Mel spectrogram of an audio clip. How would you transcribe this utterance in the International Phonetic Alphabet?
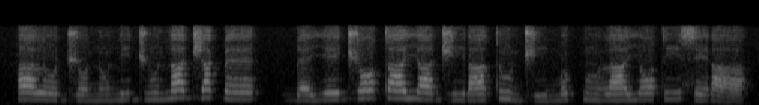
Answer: a˧lo˨ d͡ʒo˨nũ˨ni˧d͡ʒũ˧ na˦d͡ʒa˦k͡pɛ˧ | ɡ͡bɛ˨ je˧d͡ʒɔ˦ ta˦ja˧d͡ʒi˨ ɾa˨˦tũ˦˨ d͡ʒi˨ mo˨˦ k͡pũ˧la˦ jɔ˦ti˦se˧ ɾa˨

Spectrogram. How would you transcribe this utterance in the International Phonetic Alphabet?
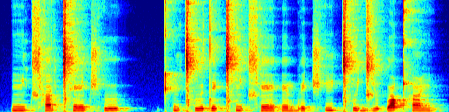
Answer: ĩ t͡ɕʰãǀʰẽt͡ʃʰɯ | kʰĩǀʰɯte ǀʰĩt͡ɕʰẽʔẽ bet͡ʃʰiǀʰɯ d͡ʑɯʔʊqʰĩ

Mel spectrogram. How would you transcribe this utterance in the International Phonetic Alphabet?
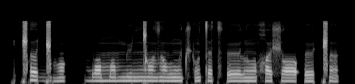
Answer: ǁəɡ͡ǁɔ̃ | bɔmɔ̃ my ŋ͡ǀɔ̃zɔ̃βũt͡ʃʼũ tət͡sʼøːlũχœ ʃɔːʔøǁə̃

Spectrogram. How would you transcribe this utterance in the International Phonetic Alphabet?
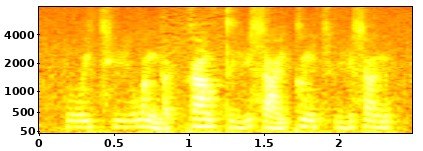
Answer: uː˨˧jt͡sʰiː˨˧wɐ˨˩ŋjɐ˨˥t̚ kaː˥w t̪iː˨˥saː˨˥j kɐ˧ŋt͡sʰiː˨˥sɐ˧n

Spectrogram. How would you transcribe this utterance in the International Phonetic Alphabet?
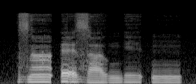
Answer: zã˨ʔɛ̰˦˨ za˨ʊ̯ŋe˦ɪ̯ ʔũ˨

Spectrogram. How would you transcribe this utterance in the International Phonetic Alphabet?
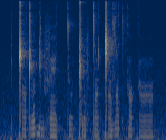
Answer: ǁɒ˨tˤɭʊ˦ ɖi˨fæ˨tːʊ˨˦ǁu˨f tˤɛ˨ǁə˨zˤu˧tˤ kɒ˧kɑ˨

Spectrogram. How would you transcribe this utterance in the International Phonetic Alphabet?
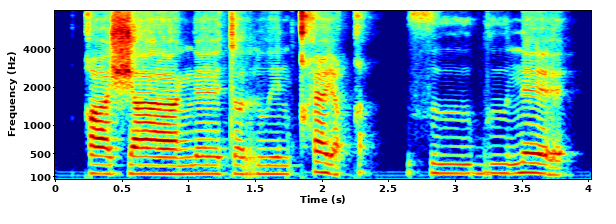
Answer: qaʃaː ŋɛːtʌrβenqʰeq | θɯː bɯːnɛ

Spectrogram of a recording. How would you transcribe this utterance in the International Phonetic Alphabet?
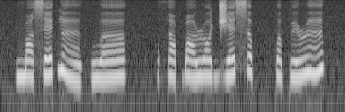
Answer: mɑsɛ ɠə̃ | wʌ | θɑɓɑɹɔd͡ʒɛ sʌpːʌpʏɹ ə̃

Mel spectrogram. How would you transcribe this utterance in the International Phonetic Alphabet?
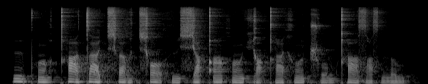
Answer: ɨ˥˩pʰõ˧ʁqʰa˥˩ta˥˩ t͡ɕʰɐ˥˩ʁt͡ɕʰɔ˥˩xɨ˧ ɕɛ˧qʼũ˧χõ˧ çɔ˧qʰe˧ xõ˧ ʈ͡ʂʰo˧mqʰe˥˩zˤa˧sˤ nu˧

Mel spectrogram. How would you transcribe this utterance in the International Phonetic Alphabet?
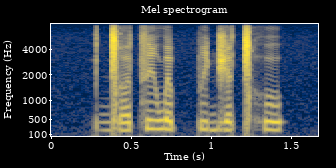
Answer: ɡ͡ǀɐ t͡siwɛpːi d͡ʒɐǀʰu

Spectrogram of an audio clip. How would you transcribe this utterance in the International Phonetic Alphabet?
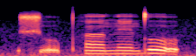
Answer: ʃo̰ pʰɐ̃nẽ d̪o

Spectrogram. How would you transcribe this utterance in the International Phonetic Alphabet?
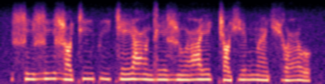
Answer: ɬiɮiː ɮɒciːpiː ceːʕũdeː ɮũʕeː cɒçeːŋʷæ̃ː çoʕoː

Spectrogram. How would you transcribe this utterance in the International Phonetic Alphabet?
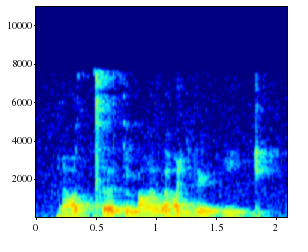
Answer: ɾɑ˨dtʰɤ˦t mɑ˧lˠɑ˨ʎø˦˨ ʔi˦k

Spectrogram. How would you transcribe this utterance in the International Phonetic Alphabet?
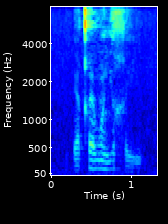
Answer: ʔɛ˨˦qʰɯ˦βɔ̃˦lʲɯ˦ χe˨

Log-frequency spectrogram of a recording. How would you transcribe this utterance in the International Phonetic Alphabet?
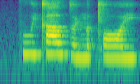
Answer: pʰuː˧jkʰaː˥wt̪ɵ˨˩ɥ n̪ɐ˨t̚pʰɔː˨j

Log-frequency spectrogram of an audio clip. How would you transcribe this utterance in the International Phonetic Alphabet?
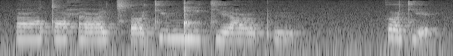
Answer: ʕɛtˤuħeʕi t͡sʼʌ tʲoŋ͡ǃi tʲæ ʕopʼɨ | kʌtʲɛ

